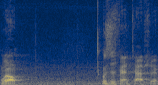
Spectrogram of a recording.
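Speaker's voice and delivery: speaking through food while chewing. Tasting food on camera, talking while chewing. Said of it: "as I'm chewing and swallowing".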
